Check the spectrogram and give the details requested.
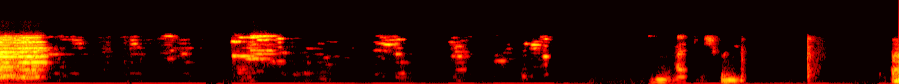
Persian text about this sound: تلفن ما بی تربیتی، نه وقتی که باید ساکت بشه زنگ زن.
